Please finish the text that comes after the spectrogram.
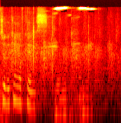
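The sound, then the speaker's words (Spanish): A church audience applauds loudly for the King of Kings, a dense patter of many hands clapping, with voices calling and cheering over the top in the first moments. “Dele ese fuerte aplauso al Rey de Reyes.”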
